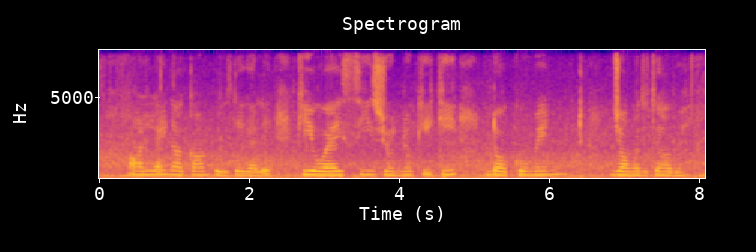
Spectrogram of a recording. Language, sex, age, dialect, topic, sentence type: Bengali, female, 60-100, Standard Colloquial, banking, question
